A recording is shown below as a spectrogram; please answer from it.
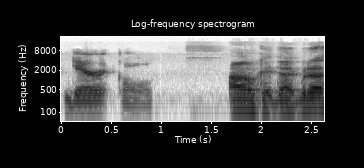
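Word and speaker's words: Gerrit Cole: It's Garrett Cole, not Jarrett. Garrett Cole. Oh, okay. What did I say? It's a subtle pronunciation key.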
